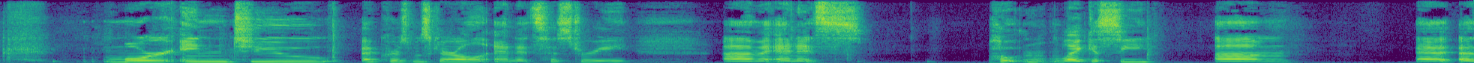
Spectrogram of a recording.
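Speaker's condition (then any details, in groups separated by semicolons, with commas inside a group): No condition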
